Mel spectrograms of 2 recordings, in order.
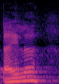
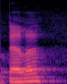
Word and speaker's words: Bela: and it's powered by a board called a baler or Bela I asked a guy who invented it and both pronunciations are correct and it was developed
